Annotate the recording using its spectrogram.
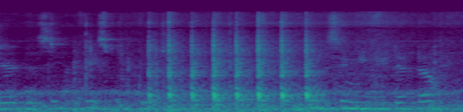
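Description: A spoon clinks rapidly against a blender jar.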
